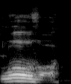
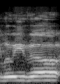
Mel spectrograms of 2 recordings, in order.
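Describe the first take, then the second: First: The name is said the local way. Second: The name is said the outsider way. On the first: The speaker is from the city. The speaker calls it right. "You pronounce it Louisville. That's how you say it" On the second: The speaker is not from the city. The speaker calls it wrong. "When people say Louisville, it makes me crazy"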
